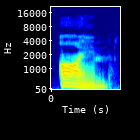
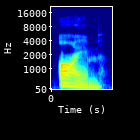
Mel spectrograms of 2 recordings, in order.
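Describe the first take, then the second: First: The words are merged into one short syllable. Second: The words are merged into one short syllable.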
